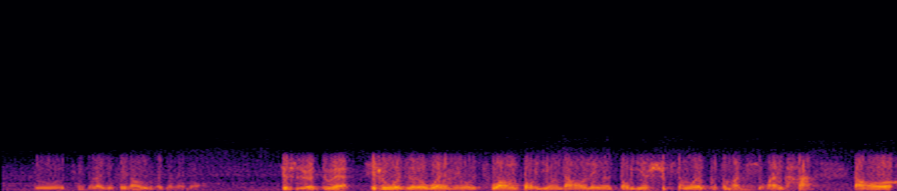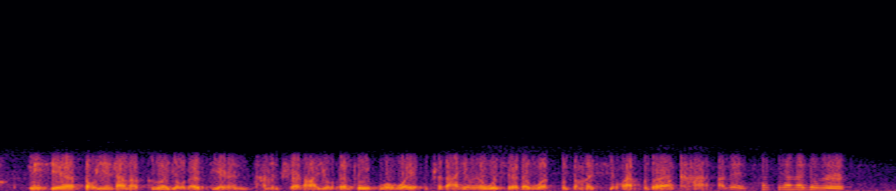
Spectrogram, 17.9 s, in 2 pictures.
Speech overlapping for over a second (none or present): none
